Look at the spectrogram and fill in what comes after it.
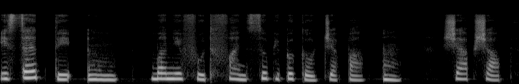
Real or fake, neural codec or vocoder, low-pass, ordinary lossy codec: fake; codec, 16 kHz in and 24 kHz out, 0.4 kbps, LongCat-Audio-Codec, two codebook decoder; 10.8 kHz; none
